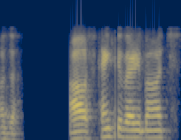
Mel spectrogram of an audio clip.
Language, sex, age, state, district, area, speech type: Nepali, male, 60+, West Bengal, Kalimpong, rural, conversation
